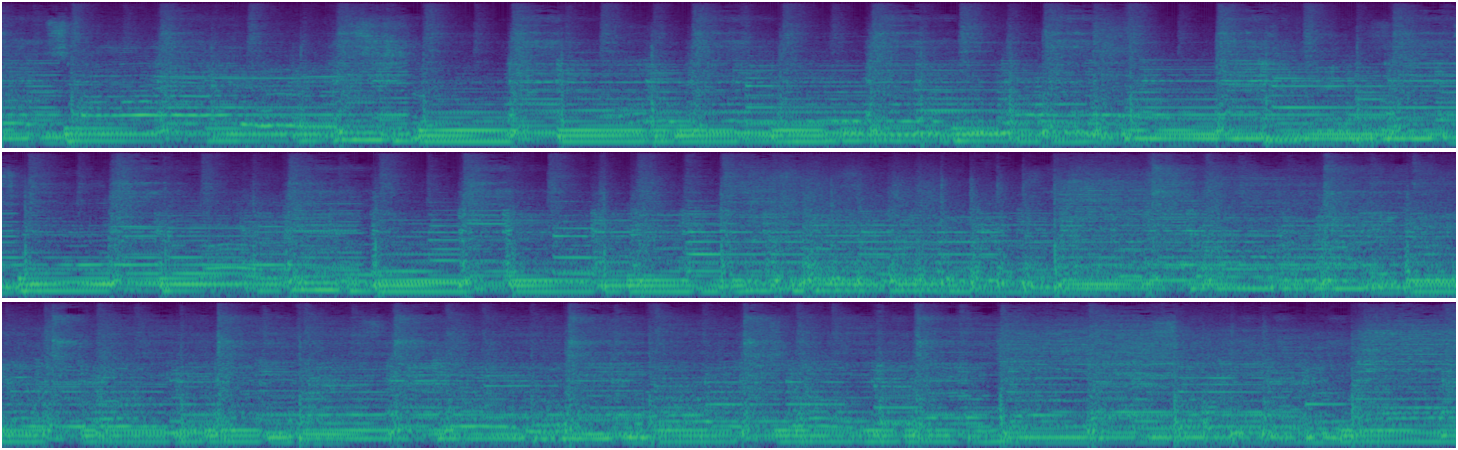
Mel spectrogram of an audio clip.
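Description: Live rock band playing: electric guitars over a drum kit, loud and continuous.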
